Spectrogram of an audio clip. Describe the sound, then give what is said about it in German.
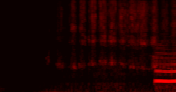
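Rhythmic scrubbing of a toothbrush against teeth at bedtime, fairly loud, with quick repeated strokes; a brief tonal hum joins near the end. “Hm, hier, deine Zahnbürste”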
